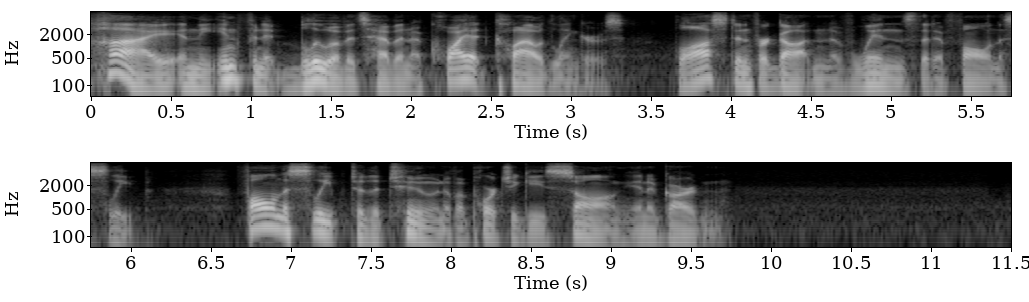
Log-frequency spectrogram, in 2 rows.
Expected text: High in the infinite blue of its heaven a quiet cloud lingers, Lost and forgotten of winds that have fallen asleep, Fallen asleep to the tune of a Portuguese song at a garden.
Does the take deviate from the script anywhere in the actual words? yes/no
yes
